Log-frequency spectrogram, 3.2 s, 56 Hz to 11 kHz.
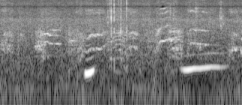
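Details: A female Corgi puppy born 17 January 2015, filmed 9 February 2015 at about three weeks old, gives thin, high whimpers, one brief and one drawn out and slightly rising.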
